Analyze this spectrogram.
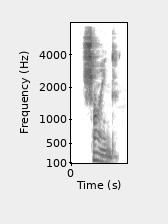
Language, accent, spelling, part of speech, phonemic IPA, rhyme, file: English, Southern England, shined, verb, /ʃaɪnd/, -aɪnd, LL-Q1860 (eng)-shined.wav
- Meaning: simple past and past participle of shine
